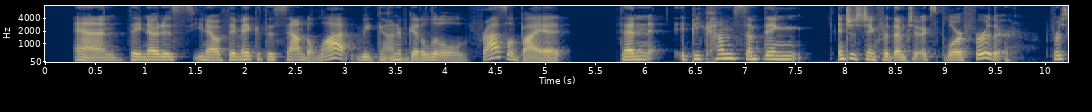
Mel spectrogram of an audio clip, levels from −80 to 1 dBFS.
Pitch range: 145-180 Hz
